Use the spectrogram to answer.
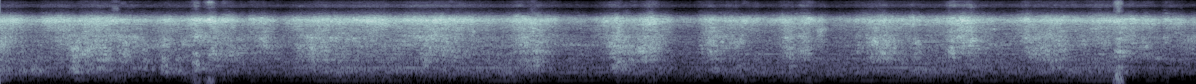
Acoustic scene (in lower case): kitchen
